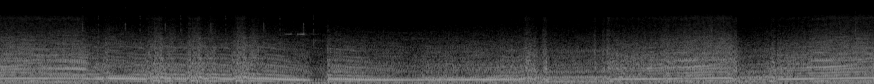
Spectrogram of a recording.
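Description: A Corvette DP race car engine in Assetto Corsa at Red Bull Ring drones steadily with a loud, continuous tone that rises and dips through gear changes and throttle lifts, heard alone without talk.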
